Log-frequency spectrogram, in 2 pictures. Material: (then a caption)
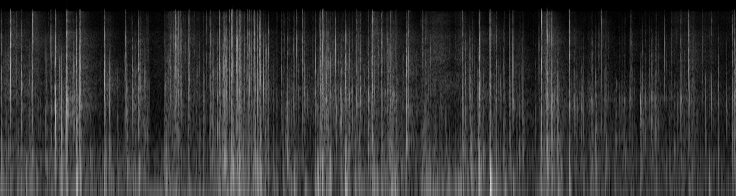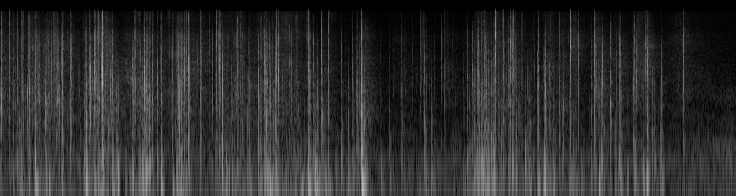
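Soft plastic. A full, hand-sized blue soft plastic wet wipes pack is squeezed, crinkled and scratched by fingertips close to the mic. Dense, bright crinkling and crackling comes in bursts of short, sharp clicks with little low end. The sound stays busy throughout, then thins out and fades near the end.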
